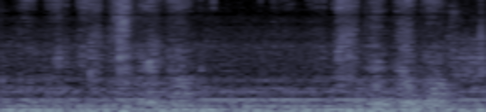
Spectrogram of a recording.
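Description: Serrated knife slicing a Roma tomato into strips on a wooden cutting board: a run of short scratchy cutting strokes, several to the second.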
